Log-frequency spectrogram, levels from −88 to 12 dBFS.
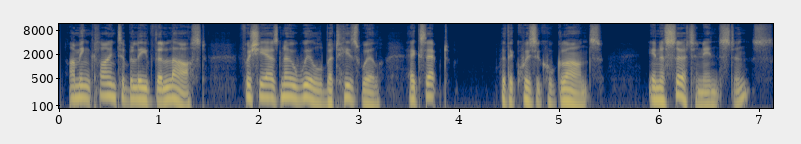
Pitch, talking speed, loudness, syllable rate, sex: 140 Hz, 185 wpm, -18 LUFS, 6.4 syllables/s, male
